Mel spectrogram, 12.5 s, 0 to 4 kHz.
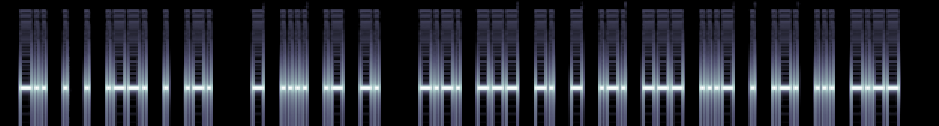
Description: Morse code, heard as a keyed tone, about 25 wpm, spaced as for 20 wpm, 550 Hz. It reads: DEEPER THAN CONTROVERSY
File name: podcast / News headlines-1x-25x20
